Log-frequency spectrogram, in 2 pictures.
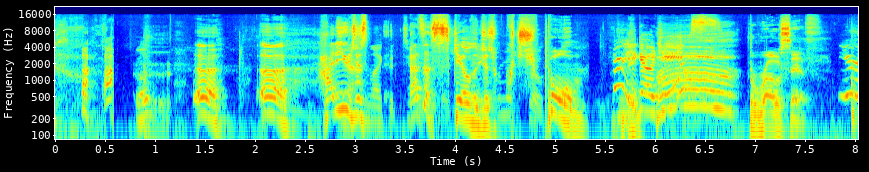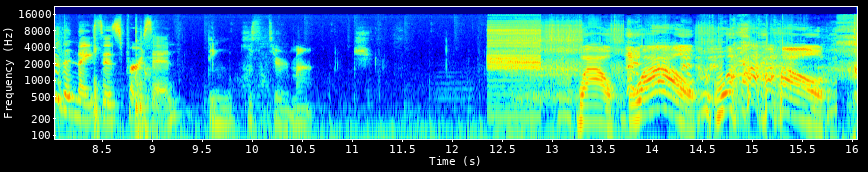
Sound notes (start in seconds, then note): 0.1 laughs; 6.2 James gasps; 12.2 slurps; 12.3 buzzer rings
